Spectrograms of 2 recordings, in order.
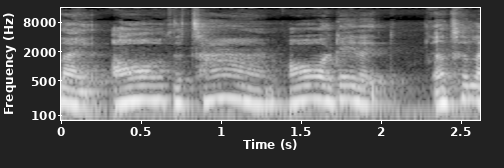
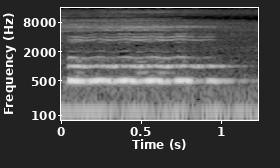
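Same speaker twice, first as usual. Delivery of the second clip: a much higher, softer surprised "Oh"; 5 dB quieter than usual. Retold or imitated. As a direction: let it slip out high, quietly surprised. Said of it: "And she was like".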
